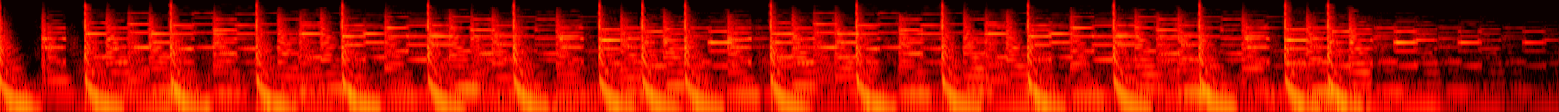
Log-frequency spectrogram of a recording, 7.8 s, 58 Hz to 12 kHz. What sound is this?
Land of Sand 2
I have just the oscillator kick and a basic bassline now. The soft synth is for a subtle rising feeling.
